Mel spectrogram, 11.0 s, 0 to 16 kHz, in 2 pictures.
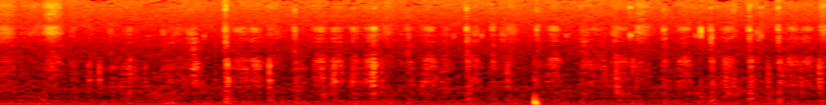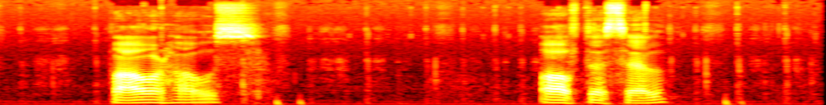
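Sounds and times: faint low electrical hum: 0.0 - 11.0
stylus scratching and tapping tablet: 0.0 - 11.0.

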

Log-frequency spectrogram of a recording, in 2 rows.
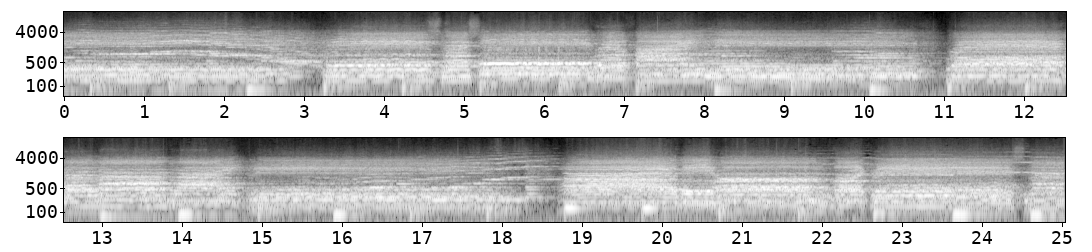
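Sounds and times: choir singing with orchestra: 0.0 - 25.0.

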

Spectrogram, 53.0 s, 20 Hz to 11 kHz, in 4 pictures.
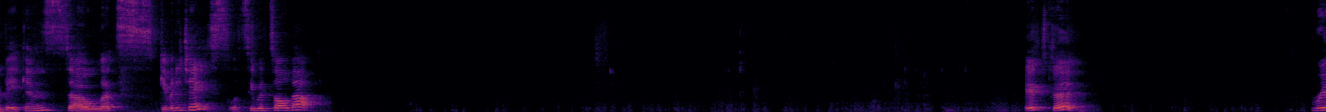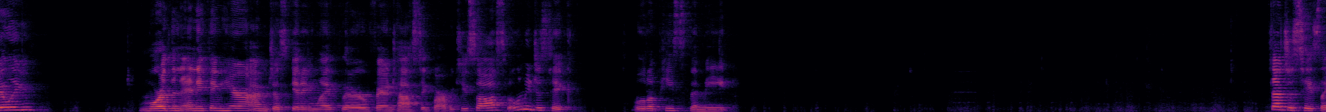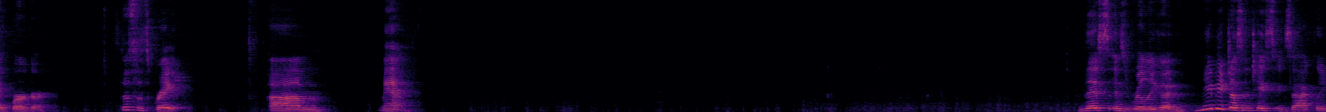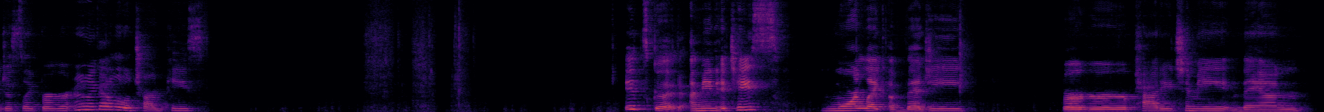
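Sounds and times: faint chewing: 4.0 - 10.2, 11.0 - 13.1, 20.6 - 25.9, 30.8 - 37.3.

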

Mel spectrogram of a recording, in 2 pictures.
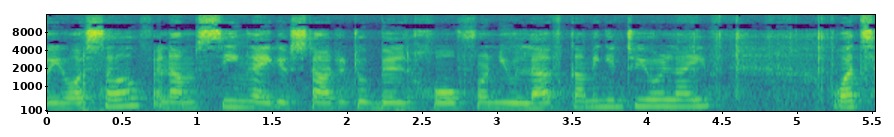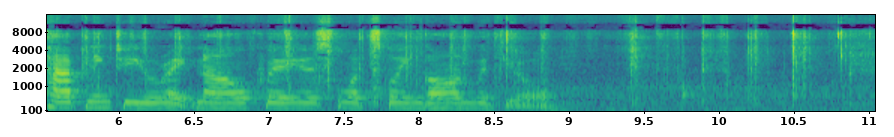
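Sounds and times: cards being shuffled: 4.3 - 11.0.

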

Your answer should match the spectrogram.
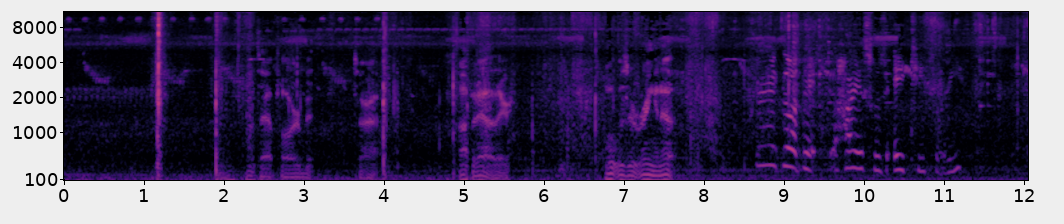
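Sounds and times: insects chirping: 0.0 - 12.0
digging tool chopping into soil: 1.1 - 2.4, 3.9 - 4.2.

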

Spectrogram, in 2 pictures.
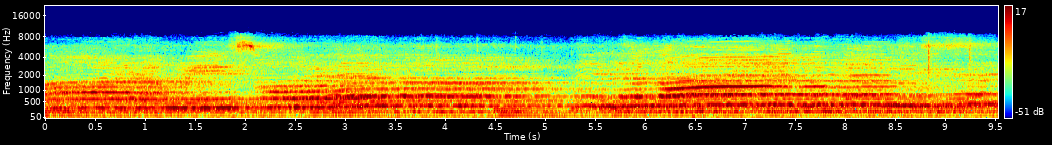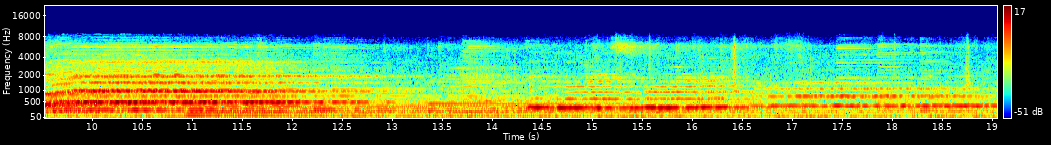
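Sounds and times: soprano singing chant-like psalm: 0.0 - 13.1.

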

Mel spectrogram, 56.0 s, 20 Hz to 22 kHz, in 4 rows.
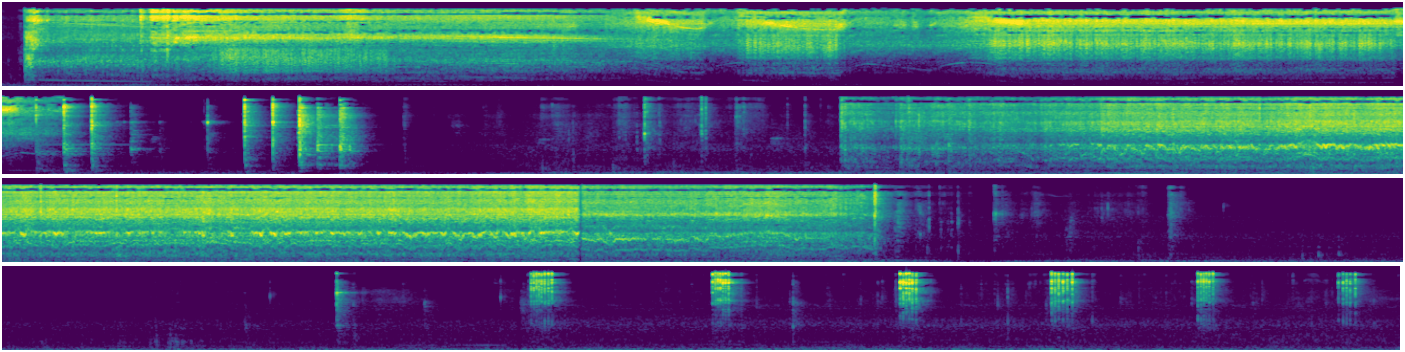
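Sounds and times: cordless drill boring metal: 0.2 - 14.7, 22.4 - 37.0
angle grinder grinding steel: 22.4 - 37.0.

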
